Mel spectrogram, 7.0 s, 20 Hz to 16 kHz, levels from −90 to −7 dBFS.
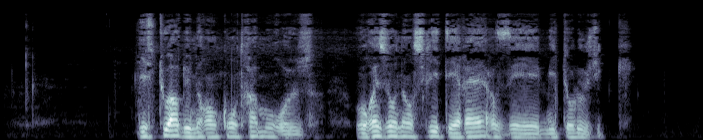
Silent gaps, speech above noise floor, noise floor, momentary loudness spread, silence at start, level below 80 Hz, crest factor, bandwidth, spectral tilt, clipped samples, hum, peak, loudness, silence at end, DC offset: none; 59 dB; -83 dBFS; 12 LU; 1.4 s; -58 dBFS; 22 dB; 11.5 kHz; -5 dB/octave; under 0.1%; none; -4 dBFS; -24 LUFS; 0.8 s; under 0.1%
